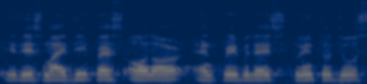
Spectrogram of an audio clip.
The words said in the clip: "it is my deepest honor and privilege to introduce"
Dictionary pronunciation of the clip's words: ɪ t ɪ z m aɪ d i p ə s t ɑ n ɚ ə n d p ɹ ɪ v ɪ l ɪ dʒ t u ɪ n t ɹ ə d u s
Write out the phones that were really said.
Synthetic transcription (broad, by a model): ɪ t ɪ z m aɪ d i p ə s t ɑ n ɚ ə n d p ɹ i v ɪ l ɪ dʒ t u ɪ n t ɹ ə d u s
